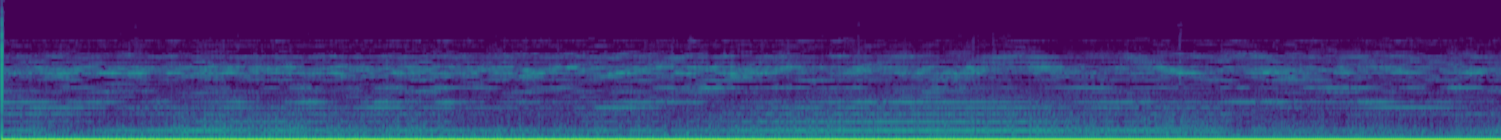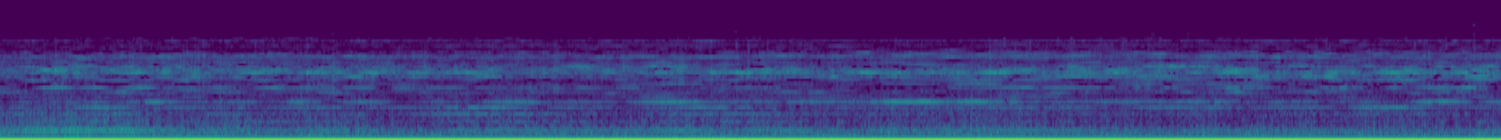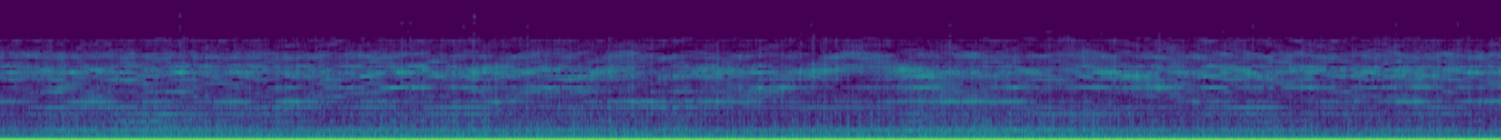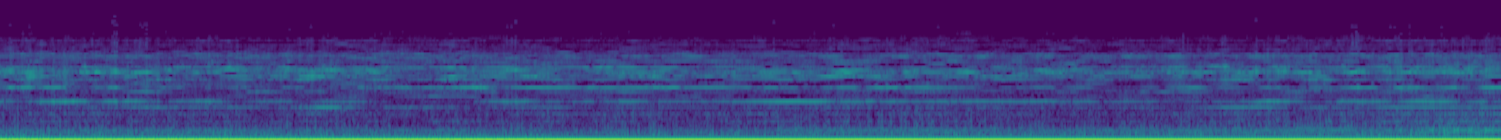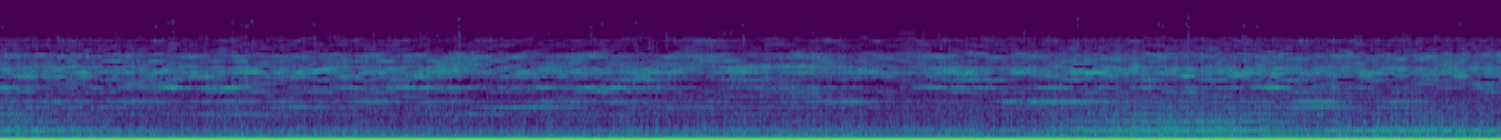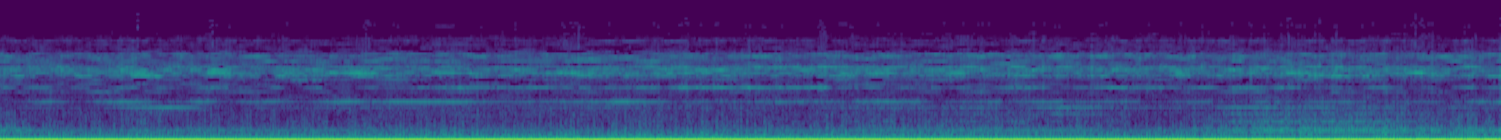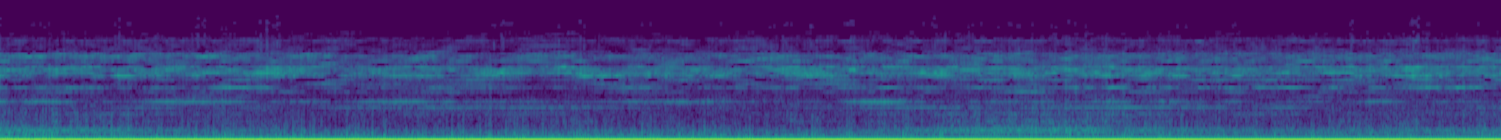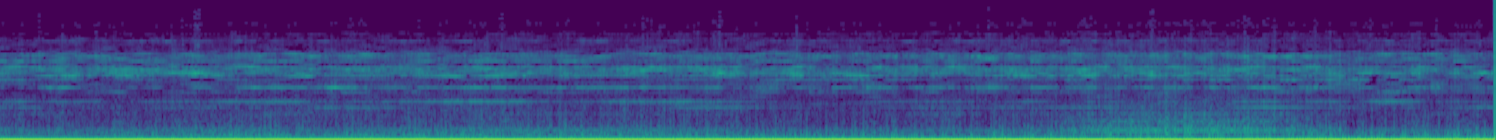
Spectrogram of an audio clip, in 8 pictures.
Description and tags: Akin to flying through a field of electrically active information.
I am a software engineer specializing in low-code development, with a strong focus on building secure, scalable applications using Quickbase and cloud-integrated automation platforms.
